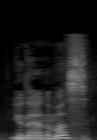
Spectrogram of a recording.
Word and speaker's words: unanimous: 발음해보시면, unanimous. 자, unanimous라는 말은, 며칠 전에 얘기한 것 같아요. 그렇지 않습니까? 예, 윤이라고 읽어야 된다. 윤. 언이라고 읽지 마시라.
